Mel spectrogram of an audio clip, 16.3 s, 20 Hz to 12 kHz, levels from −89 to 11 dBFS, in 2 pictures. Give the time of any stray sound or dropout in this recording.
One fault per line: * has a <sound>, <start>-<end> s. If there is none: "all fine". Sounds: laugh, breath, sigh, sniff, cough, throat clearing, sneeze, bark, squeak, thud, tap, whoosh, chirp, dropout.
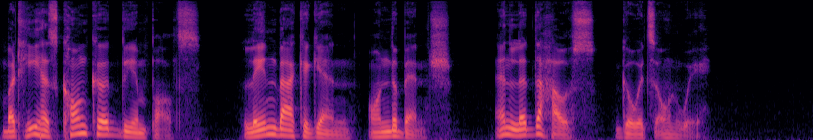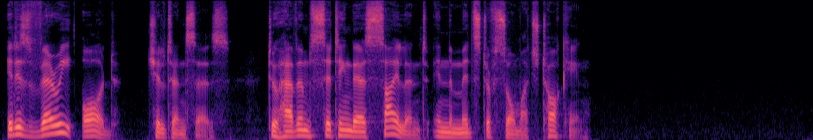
all fine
